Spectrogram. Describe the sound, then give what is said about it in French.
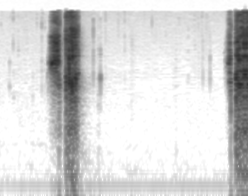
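Crunchy footsteps, as if on snow: two quick steps, a pause of over a second, then two more. Fairly loud, with no voices. “Souris entend des bruits de pas.”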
